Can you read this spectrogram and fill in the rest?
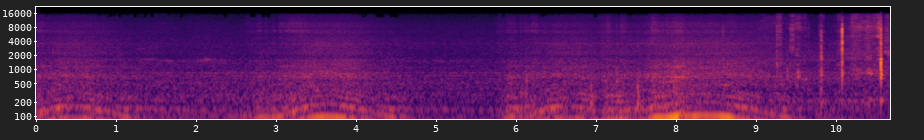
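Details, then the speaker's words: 2007 Pontiac Vibe right after fuel pump assembly replacement (had intermittent hard starting), key cycled to build pressure: engine catches as fuel comes up, then low steady even idle with no misses or knocks, no leaks; normal idle. "There she goes. Yep. She just had to pump fuel up. Still trying to get fuel up there. There she's going."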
